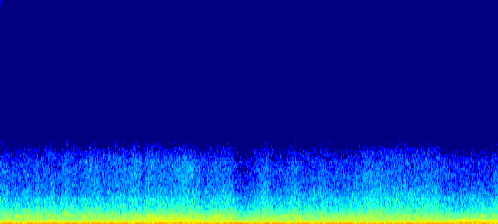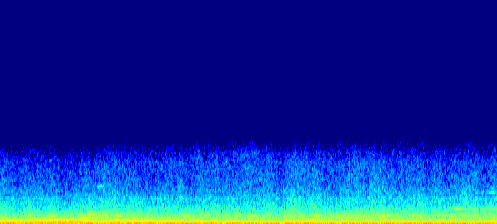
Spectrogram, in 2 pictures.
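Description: Car engine idling steadily with a low, even hum while stopped.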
